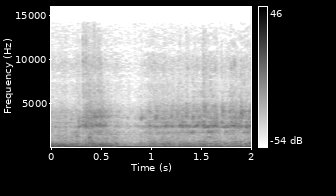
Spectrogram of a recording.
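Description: A 1955 Chevy pickup truck engine running at a steady idle, a deep rumbling drone close by and fairly loud for the whole moment.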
